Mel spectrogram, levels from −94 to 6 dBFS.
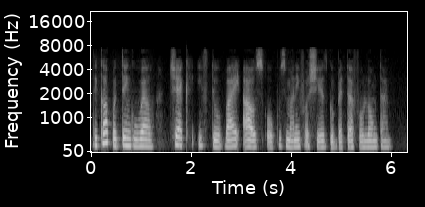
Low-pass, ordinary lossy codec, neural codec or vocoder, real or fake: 7.2 kHz; AAC, 48 kbps; codec, 16 kHz, 0.4 kbps, LongCat-Audio-Codec; fake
